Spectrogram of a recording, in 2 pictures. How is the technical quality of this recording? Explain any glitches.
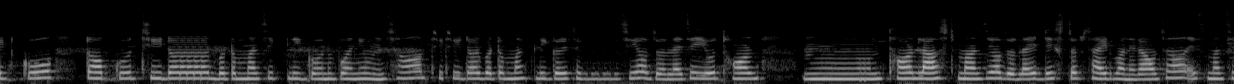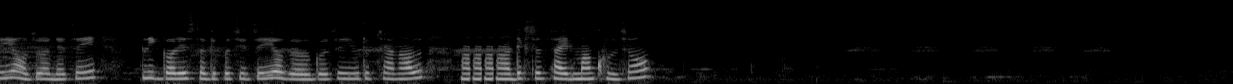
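The recording has repeated frames, heard as five stutters. At 1.79–2.07 s a 70 ms block plays four extra times. At 4.41–4.55 s a 139 ms block plays once more. At 5.95–6.18 s a 116 ms block plays twice more, at 8.59–8.69 s a 46 ms block twice more, and at 17.02–17.37 s a 116 ms block three times more. Block lengths step in about 23 ms units, which fits short compressed frames being resent and decoded again. Each repeat lengthens the audio. A spectrogram shows identical tiled slices.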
